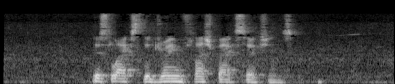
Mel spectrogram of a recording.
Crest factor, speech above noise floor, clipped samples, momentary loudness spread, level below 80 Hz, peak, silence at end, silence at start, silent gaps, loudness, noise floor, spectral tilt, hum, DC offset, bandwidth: 16 dB; 25 dB; under 0.1%; 19 LU; -42 dBFS; -2 dBFS; 0 s; 0.05 s; none; -15 LUFS; -40 dBFS; -4.5 dB/octave; none; under 0.1%; 11.5 kHz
